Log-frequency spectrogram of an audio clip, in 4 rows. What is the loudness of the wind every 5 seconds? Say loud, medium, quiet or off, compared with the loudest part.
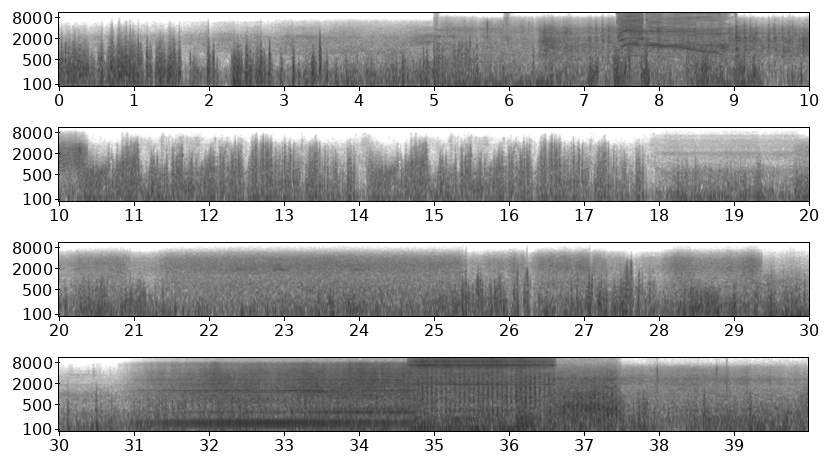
loud, loud, medium, medium, medium, loud, loud, loud.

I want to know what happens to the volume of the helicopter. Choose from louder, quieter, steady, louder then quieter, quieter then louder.
quieter.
